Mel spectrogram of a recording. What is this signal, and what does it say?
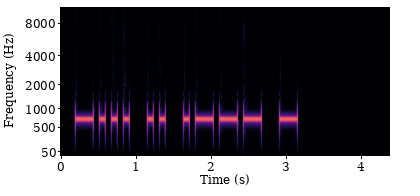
Morse code, heard as a keyed tone, about 15 wpm, 700 Hz. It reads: BIJT
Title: Four Challenging Letter-Number Combinations 15wpm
